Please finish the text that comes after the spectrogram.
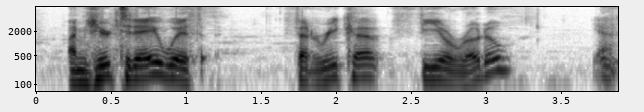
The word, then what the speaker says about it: Fiorotto: I'm here today with Federica Fiorotto. Yes. Is that how you pronounce the last name? Fiorotto, but you did good.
